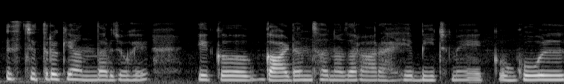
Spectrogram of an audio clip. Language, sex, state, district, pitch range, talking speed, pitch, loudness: Hindi, female, Chandigarh, Chandigarh, 195-215 Hz, 190 wpm, 205 Hz, -19 LUFS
